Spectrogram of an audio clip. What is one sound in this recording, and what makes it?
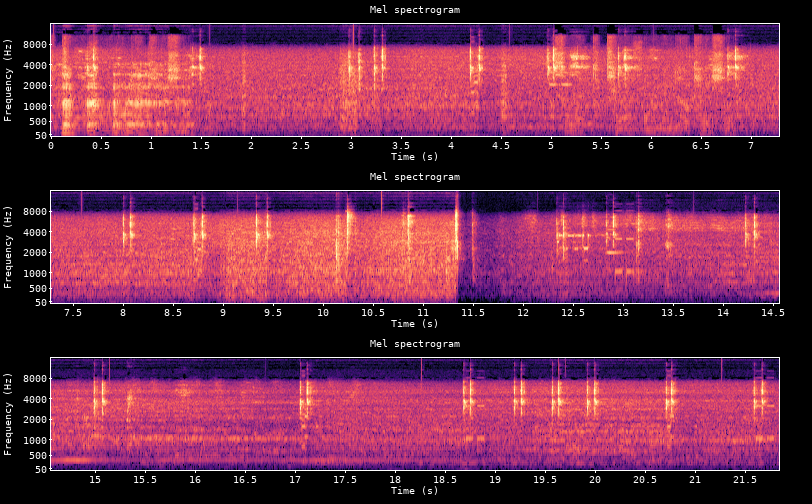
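Short electronic clicks sound as menu buttons are pressed.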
